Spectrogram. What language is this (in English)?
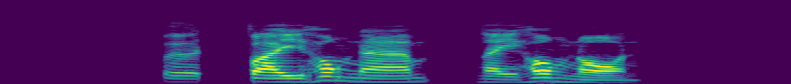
Thai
